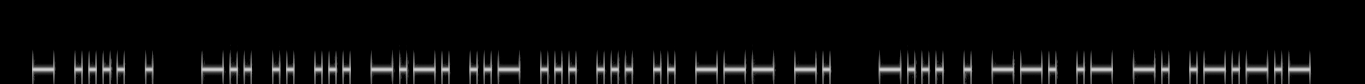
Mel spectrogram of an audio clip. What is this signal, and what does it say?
Morse code, heard as a keyed tone, about 17 wpm, 700 Hz. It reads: THE DISCUSSION BEGAN.
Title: Sentences from Top 1100 Words 17wpm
